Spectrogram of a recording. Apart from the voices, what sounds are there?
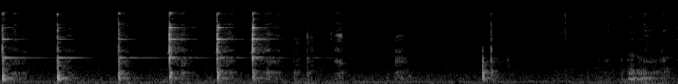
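whisking miso into soup in a bowl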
